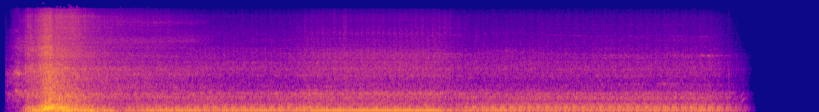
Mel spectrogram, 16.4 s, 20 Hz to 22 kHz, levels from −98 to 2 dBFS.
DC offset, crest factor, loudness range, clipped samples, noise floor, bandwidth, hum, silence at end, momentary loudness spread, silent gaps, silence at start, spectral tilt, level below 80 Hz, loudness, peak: under 0.1%; 24 dB; 13 LU; under 0.1%; -49 dBFS; 16.5 kHz; none; 1.65 s; 13 LU; none; 0.2 s; -6 dB/octave; -42 dBFS; -26 LUFS; -2 dBFS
